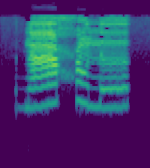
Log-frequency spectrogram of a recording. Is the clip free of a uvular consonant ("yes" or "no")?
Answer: yes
